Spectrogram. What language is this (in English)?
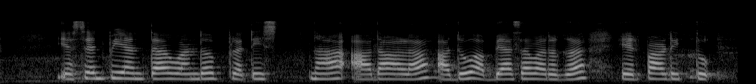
Kannada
